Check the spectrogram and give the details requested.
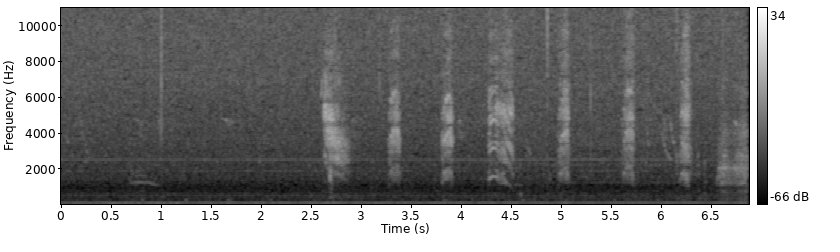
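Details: At an African waterhole, a fork-tailed drongo gives harsh, scratchy, high notes in quick bursts, about twice a second, over a steady low hum, complaining at a drinking leopard, perhaps because it wants to drink too.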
